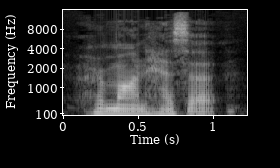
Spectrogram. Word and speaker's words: Hermann Hesse: this uh have you ever read siddhartha by hermann hesse i've never called his name that but yes that's how you pronounce it if you if you revisit it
